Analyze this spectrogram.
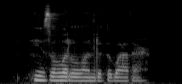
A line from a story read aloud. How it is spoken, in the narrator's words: Reese muttered back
